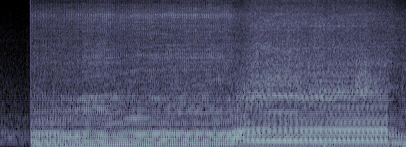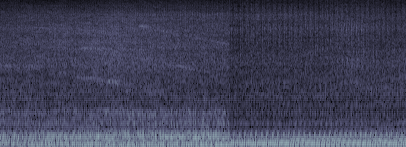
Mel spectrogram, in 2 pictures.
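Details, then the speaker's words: Kawasaki Brute Force with cheap eBay Caltric camshafts: revs climb strongly, then sag and fall away, power dying off; something unusual found on the cams at teardown when compared with the OEM cam. "this thing as you can see at the beginning of the video sounded like it had a lot of power and then it just died off"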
